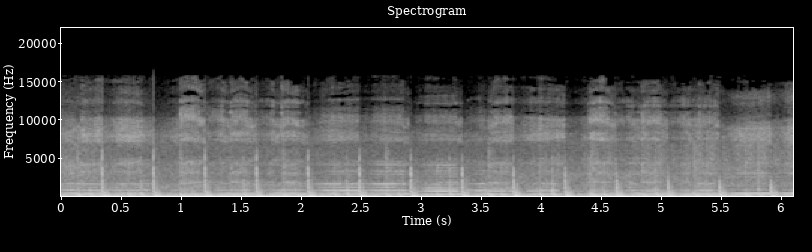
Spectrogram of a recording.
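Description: Hard techno dance track: a fast, steady kick drum under held synth notes, with heavier bass coming in near the end.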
